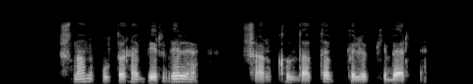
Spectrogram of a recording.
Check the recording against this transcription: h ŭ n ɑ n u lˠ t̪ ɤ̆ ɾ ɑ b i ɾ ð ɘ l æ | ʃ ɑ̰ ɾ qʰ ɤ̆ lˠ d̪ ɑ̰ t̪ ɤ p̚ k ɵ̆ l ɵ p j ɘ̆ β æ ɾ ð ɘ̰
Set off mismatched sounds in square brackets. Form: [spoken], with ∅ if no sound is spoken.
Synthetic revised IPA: [ʃ] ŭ n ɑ n u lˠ t̪ ɤ̆ ɾ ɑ b i ɾ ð ɘ l æ | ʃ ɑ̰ ɾ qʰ ɤ̆ lˠ d̪ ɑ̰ t̪ ɤ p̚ k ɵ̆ l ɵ p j ɘ̆ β æ ɾ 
